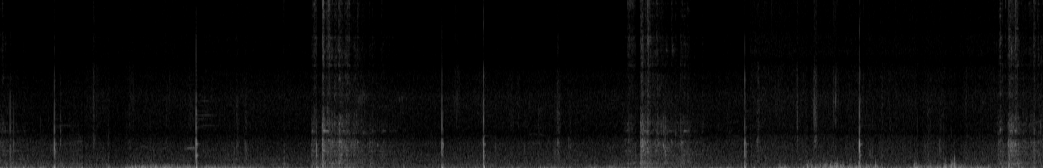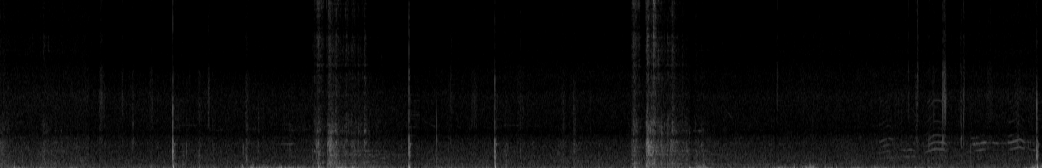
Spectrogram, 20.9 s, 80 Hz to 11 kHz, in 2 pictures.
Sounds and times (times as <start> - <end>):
Basketball bounce: 3.1 - 5.0, 6.3 - 7.6, 8.6 - 8.8, 10.0 - 10.6, 13.6 - 14.7, 16.8 - 17.6.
